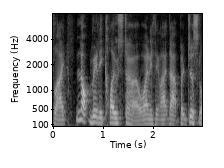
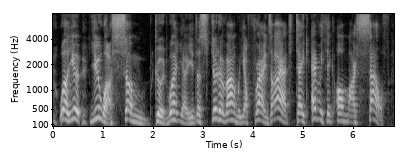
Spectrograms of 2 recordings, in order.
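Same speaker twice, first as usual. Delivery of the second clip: smug gamer; 7 semitones higher, 8 dB louder than usual. Acted. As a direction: rub their noses in it. Crank blames teammates, GM voicing.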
